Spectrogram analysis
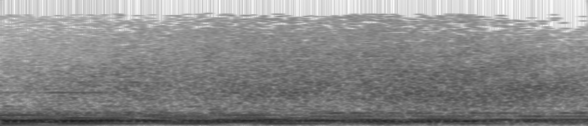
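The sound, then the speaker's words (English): Steady roar of road traffic moving on a carriageway, a continuous low engine and tyre rumble with no pauses, fairly loud, with no voices over it. “From moving traffic again.”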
